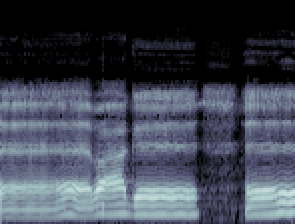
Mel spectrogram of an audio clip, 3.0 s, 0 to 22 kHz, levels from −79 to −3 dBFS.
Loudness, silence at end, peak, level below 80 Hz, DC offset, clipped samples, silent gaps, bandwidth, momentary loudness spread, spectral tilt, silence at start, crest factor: -20 LUFS; 0 s; -6 dBFS; -60 dBFS; under 0.1%; under 0.1%; none; 13 kHz; 6 LU; -6.5 dB/octave; 0 s; 14 dB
